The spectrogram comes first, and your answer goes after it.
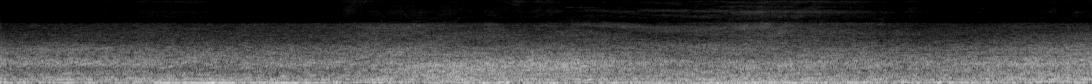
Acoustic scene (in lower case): street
